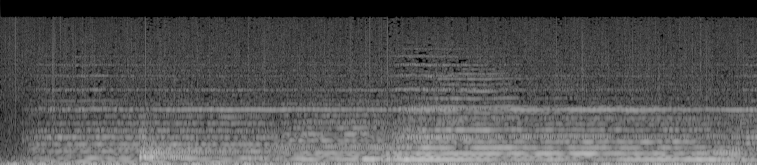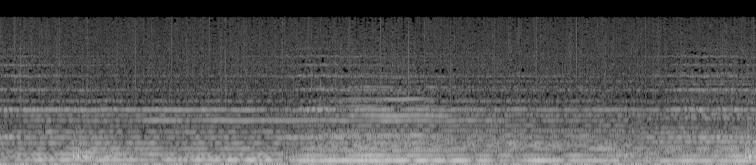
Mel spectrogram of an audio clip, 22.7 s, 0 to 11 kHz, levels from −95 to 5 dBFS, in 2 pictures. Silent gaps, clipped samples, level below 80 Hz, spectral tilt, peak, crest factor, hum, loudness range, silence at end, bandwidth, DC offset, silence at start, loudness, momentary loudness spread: none; under 0.1%; -38 dBFS; -7.5 dB/octave; -12 dBFS; 14 dB; none; 6 LU; 0 s; 8 kHz; under 0.1%; 0 s; -29 LUFS; 9 LU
